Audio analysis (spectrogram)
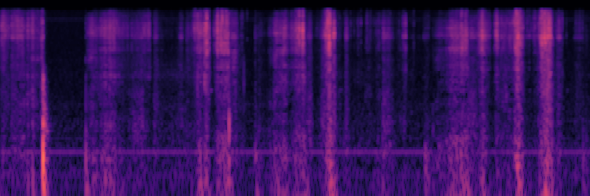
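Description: A gouge is pushed in repeated strokes along a solid pale wood block held in gloved hands, raising curled shavings. Each stroke gives a short, bright, dry scraping tear, mostly high in pitch, with a faint steady low hum underneath.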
